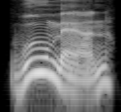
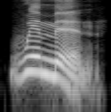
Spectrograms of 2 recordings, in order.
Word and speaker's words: women: Wrong is woman or woman. Correct is women. Example, there are a lot of women in the team. Singular is woman. Plural is women. Distinct sounds.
